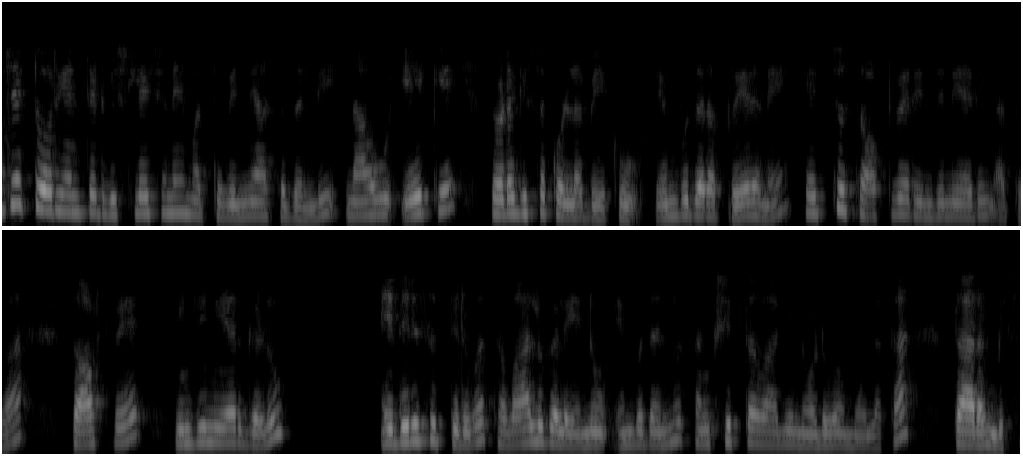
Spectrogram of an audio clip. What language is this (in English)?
Kannada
